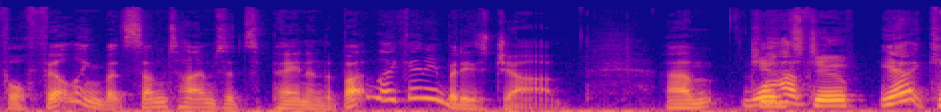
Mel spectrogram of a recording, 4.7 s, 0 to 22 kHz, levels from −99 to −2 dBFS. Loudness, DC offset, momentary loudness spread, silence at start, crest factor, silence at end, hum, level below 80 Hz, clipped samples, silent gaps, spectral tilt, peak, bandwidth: -29 LUFS; under 0.1%; 12 LU; 0 s; 18 dB; 0 s; none; -50 dBFS; under 0.1%; none; -7 dB/octave; -10 dBFS; 17.5 kHz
